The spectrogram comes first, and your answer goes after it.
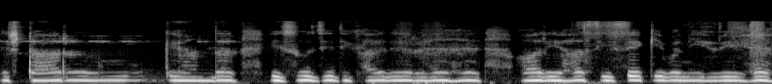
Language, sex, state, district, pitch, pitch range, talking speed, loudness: Hindi, female, Bihar, Vaishali, 180 Hz, 175-185 Hz, 130 wpm, -14 LUFS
